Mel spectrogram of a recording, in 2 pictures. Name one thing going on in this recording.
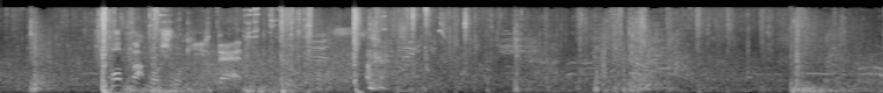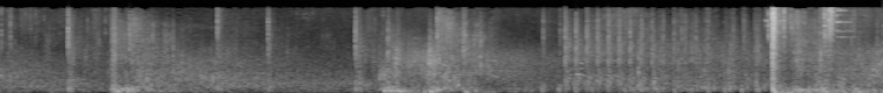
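A Martini-Henry rifle fires single shots.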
